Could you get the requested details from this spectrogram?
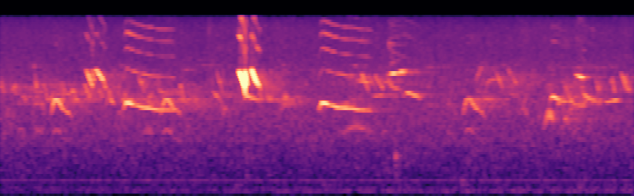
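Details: A Say's phoebe calls at the Southwestern Research Station in Arizona, USA, giving plaintive, down-slurred whistled notes about every two seconds, mixed with sharp high chirps from other birds over a faint steady hum.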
